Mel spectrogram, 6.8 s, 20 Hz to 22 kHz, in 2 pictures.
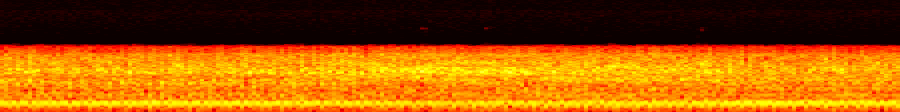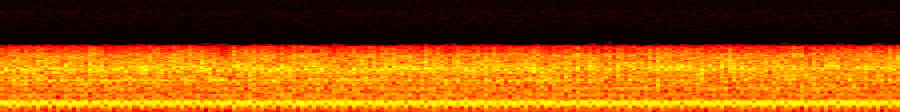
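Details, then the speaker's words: Nissan 9.8 outboard, first start on a cold day with the choke on, water semi-warm, started on the third pull: steady low idle with a slightly uneven beat, a little rough and low; owner unsure if it's not warmed up or the off-idle needs adjusting. "Seems to be idling a little low right out of the box. I'd assume it's warmed up by now. The water's semi-warm."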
